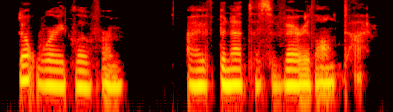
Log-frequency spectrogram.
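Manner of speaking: quiet, hushed, soft voice. Reassuring a companion in character: quiet voice. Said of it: "I say quietly".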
